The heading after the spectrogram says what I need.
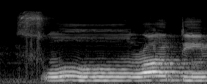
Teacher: صاد کو موٹا بھی پڑھیں گے، صاد کے بعد واو ہونے کی وجہ سے صاد کو 1 الف کی مقدار کھینچیں گے بھی، را کو بھی موٹا پڑھیں گے۔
